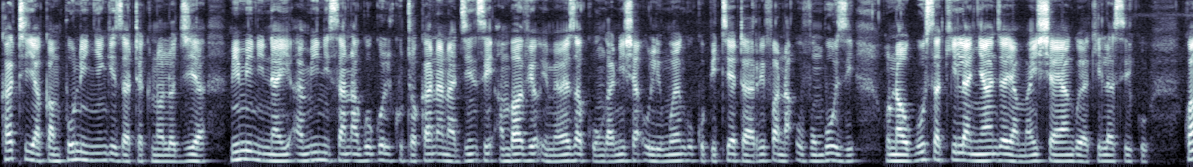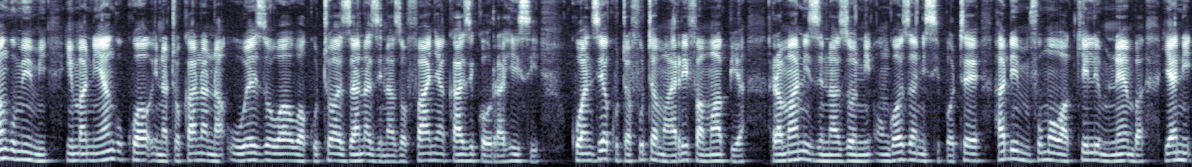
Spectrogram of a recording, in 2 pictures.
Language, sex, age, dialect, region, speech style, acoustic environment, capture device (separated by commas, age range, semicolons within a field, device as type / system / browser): Swahili, male, 18-24, Kenya - Nairobi Sheng-influenced, Kenya, relaxed, appliances, desktop / Windows / Chrome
